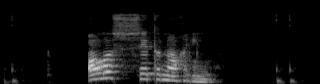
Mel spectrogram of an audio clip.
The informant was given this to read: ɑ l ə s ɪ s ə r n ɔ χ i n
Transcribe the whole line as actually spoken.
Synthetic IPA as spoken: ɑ l ə sː ɪ t ə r n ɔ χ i n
